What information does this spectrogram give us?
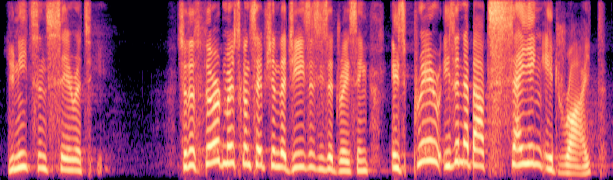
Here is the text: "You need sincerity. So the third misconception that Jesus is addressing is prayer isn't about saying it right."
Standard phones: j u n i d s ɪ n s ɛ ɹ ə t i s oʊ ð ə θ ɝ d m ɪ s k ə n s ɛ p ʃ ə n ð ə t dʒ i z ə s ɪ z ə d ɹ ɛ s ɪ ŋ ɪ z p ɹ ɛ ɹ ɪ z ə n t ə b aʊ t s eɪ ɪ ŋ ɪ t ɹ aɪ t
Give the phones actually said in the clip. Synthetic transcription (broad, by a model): j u n i d s ɪ n s ɛ ɹ ə t i s oʊ ð ə θ ɝ d m ɪ s k ə n s ɛ p ʃ ə n ð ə t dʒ i z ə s ɪ z ə d ɹ ɛ s ɪ ŋ ɪ z p ɹ ɛ ɹ ɪ z ə n t ə b aʊ t s eɪ ɪ ŋ ɪ t ɹ aɪ t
